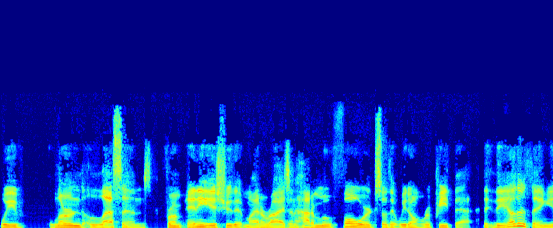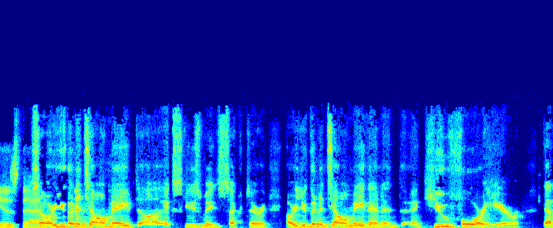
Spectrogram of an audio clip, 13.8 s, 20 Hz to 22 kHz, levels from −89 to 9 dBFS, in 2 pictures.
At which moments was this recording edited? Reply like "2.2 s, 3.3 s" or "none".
2.0 s, 6.0 s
